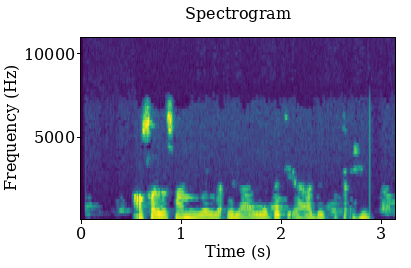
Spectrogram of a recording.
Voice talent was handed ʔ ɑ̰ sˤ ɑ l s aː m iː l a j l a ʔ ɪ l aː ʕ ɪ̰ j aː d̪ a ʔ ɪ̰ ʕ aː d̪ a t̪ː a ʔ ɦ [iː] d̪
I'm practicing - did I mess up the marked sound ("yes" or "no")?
no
